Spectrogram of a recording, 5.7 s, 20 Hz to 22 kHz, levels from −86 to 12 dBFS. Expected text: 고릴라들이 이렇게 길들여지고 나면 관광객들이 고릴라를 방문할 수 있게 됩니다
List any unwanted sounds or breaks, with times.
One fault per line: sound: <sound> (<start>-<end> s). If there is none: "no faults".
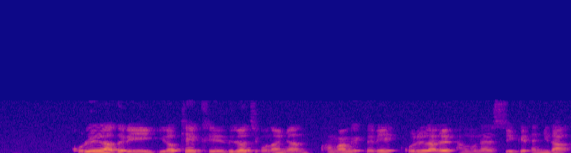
no faults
